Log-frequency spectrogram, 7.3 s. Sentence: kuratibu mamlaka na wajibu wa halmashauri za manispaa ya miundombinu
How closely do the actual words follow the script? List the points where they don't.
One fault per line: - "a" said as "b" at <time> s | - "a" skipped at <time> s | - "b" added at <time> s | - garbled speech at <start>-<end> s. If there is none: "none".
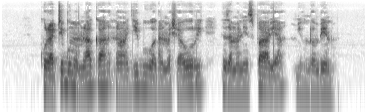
none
